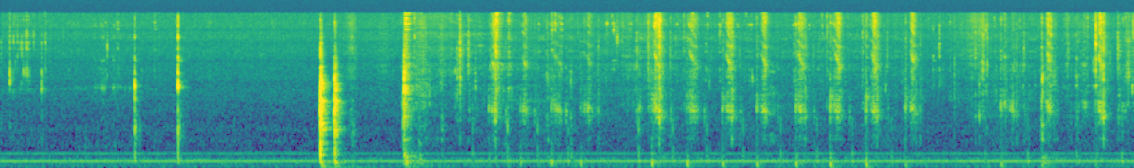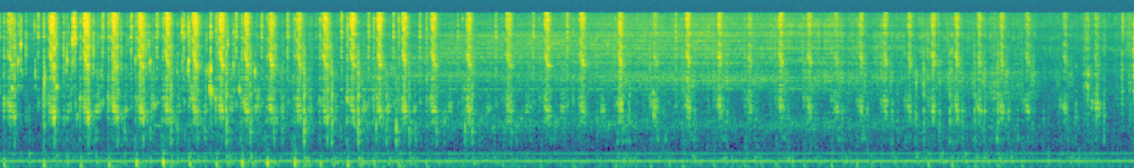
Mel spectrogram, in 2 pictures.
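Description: Vacuum filtration through a fritted glass funnel: a fast, irregular crackling and sputtering of liquid and air being sucked through the filter, densest in the middle, over a steady low hum. Two sharp clicks come about four and five seconds in.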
